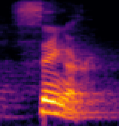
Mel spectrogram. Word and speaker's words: singer: is silent now we say finger we say the g younger again with the g but singer no g and what would you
